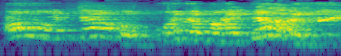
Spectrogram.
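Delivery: high, dismayed cry, half laughing; retold grandpa's dismay; shocked. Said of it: "And he goes".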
